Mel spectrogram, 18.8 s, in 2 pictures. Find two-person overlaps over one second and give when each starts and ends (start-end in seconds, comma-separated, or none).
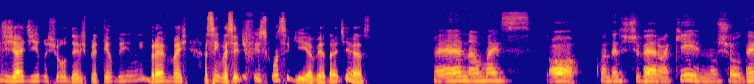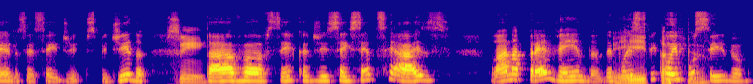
17.1-18.3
